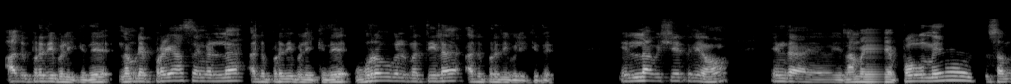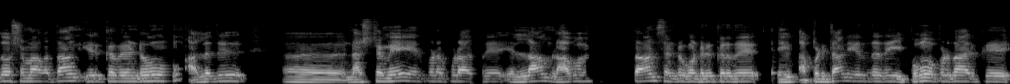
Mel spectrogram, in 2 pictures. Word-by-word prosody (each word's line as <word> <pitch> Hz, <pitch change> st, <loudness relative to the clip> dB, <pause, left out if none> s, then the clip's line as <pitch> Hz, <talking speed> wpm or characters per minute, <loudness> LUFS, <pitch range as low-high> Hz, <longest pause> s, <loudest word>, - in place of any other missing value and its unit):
அது 140 Hz, +1 st, -5 dB
பிரதிபலிக்குது. 115 Hz, -6 st, +2 dB, 0.2 s
நம்முடைய 135 Hz, +3 st, +2 dB
பிரயாசங்கள்ல 165 Hz, -2 st, +1 dB, 0.2 s
அது 125 Hz, 0 st, -1 dB
பிரதிபலிக்குது. 115 Hz, -3 st, +1 dB, 0.3 s
உறவுகள் 170 Hz, 0 st, +2 dB
மத்தியில 145 Hz, +1 st, 0 dB, 0.3 s
அது 125 Hz, 0 st, -1 dB
பிரதிபலிக்குது. 110 Hz, -, -2 dB, 0.8 s
எல்லா 170 Hz, +3 st, +4 dB
விஷயத்துலயும். 165 Hz, -6 st, -2 dB, 0.5 s
இந்த 145 Hz, -1 st, +1 dB, 0.6 s
நம்ம 120 Hz, +1 st, +2 dB, 0.3 s
எப்பவுமே 155 Hz, +6 st, +2 dB, 0.6 s
சந்தோஷமாகத்தான் 145 Hz, +3 st, +1 dB
இருக்க 140 Hz, 0 st, -1 dB
வேண்டும். 145 Hz, +2 st, +3 dB, 0.3 s
அல்லது 130 Hz, +5 st, -1 dB, 0.6 s
அ -, -, -4 dB, 0.6 s
நஷ்டமே 140 Hz, +7 st, +1 dB, 0.2 s
ஏற்படக்கூடாது. 140 Hz, -2 st, -3 dB, 0.2 s
எல்லாம் 145 Hz, +7 st, +2 dB
லாபகத்து 140 Hz, +4 st, -1 dB, 0.4 s
தான் 160 Hz, +4 st, +4 dB
சென்று 140 Hz, -1 st, -2 dB
கொண்டிருக்கிறது. 135 Hz, 0 st, +1 dB, 0.4 s
இ -, -, +1 dB, 0.2 s
அப்படித்தான் 130 Hz, +5 st, +1 dB
இருந்தது. 145 Hz, -2 st, -4 dB
இப்பவும் 155 Hz, +6 st, +2 dB
அப்படிதான் 140 Hz, -1 st, +1 dB
இருக்கு. 130 Hz, +1 st, -4 dB
140 Hz, 100 wpm, -26 LUFS, 130-150 Hz, 0.8 s, எல்லா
